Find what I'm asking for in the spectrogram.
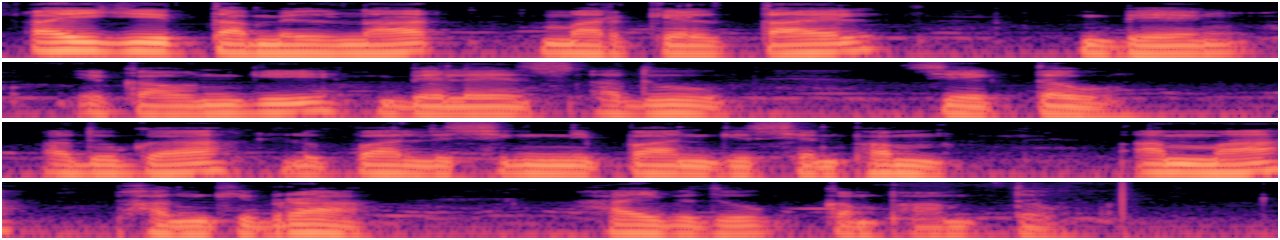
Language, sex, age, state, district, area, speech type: Manipuri, male, 45-60, Manipur, Churachandpur, urban, read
